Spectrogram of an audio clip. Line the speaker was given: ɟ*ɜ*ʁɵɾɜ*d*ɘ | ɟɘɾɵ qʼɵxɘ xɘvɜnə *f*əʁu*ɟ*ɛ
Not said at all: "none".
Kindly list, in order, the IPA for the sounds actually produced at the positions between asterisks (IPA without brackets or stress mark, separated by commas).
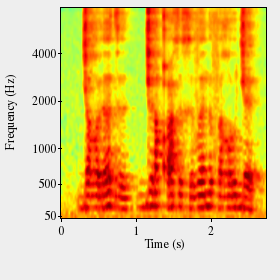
ɜ, d, f, ɟ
